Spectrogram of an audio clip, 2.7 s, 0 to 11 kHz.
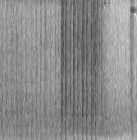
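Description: Suppressive machine gun fire in Battlefield 3 sounds as a rapid, steady burst of loud automatic shots over a dense battlefield rumble.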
